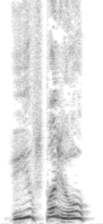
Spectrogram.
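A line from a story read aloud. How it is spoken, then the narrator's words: Near shout. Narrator (Russian): почти вскрикнул Герасим Андреев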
